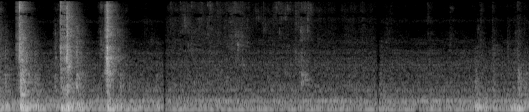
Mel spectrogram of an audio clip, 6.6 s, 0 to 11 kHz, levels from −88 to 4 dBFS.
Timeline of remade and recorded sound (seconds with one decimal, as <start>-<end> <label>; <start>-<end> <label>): 0.0-6.6 recorded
